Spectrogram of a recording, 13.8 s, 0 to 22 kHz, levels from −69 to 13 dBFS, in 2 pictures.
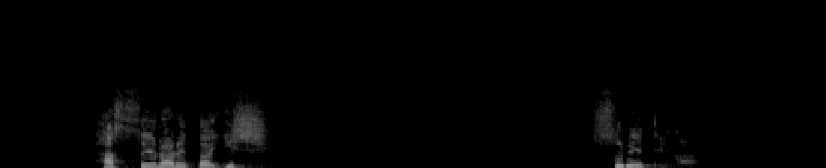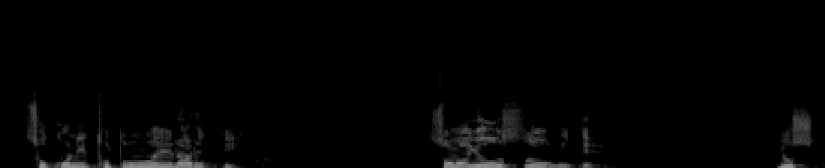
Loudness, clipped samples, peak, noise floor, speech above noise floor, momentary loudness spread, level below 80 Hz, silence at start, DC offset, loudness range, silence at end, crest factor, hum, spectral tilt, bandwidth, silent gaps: -32 LUFS; under 0.1%; -12 dBFS; under -90 dBFS; over 59 dB; 16 LU; -90 dBFS; 0.8 s; under 0.1%; 5 LU; 0.1 s; 22 dB; none; -3.5 dB/octave; 12 kHz; none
